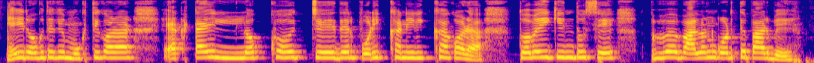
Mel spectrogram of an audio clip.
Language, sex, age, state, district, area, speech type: Bengali, female, 45-60, West Bengal, Nadia, rural, spontaneous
